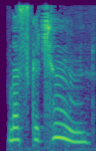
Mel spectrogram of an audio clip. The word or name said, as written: musketoon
